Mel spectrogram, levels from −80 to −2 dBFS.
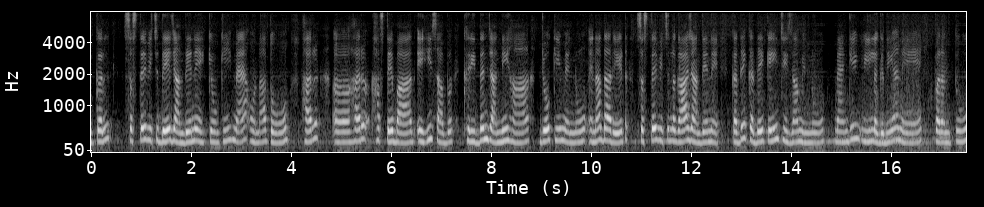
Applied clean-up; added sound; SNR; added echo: neural separator model SepFormer DNS4.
